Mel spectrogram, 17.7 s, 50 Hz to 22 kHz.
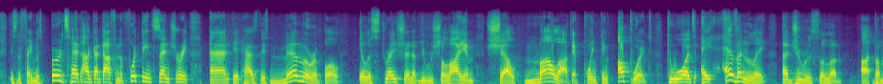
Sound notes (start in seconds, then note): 8.6 non-english speech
